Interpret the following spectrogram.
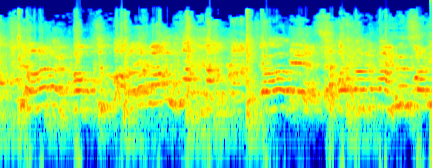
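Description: Men's voices shouting and laughing close by, with a few sharp slaps and knocks of a boxing glove landing on a body.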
